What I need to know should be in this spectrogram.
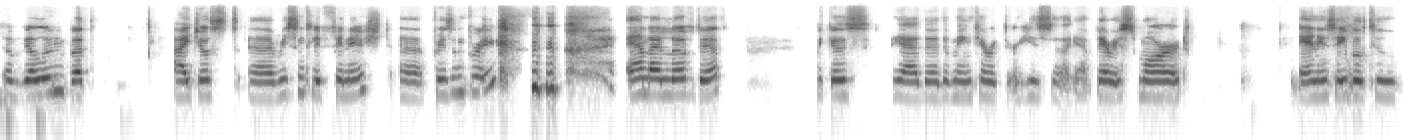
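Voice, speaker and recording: A young woman introduces herself on a video call in a fairly high voice. The sound is dry and close. She talks in a chatty way, stopping to search for words. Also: steady tone, a little slow, pauses often, no room sound. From Romania. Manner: chatty and searching for words, with frequent yeah fillers. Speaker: student. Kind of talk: self-introduction in an online workshop.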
